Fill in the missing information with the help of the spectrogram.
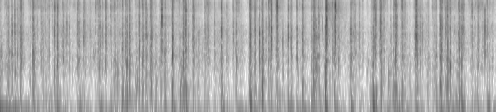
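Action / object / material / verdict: scrape / metallized plastic foil snack bag / foil plastic / none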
